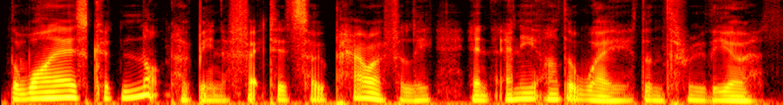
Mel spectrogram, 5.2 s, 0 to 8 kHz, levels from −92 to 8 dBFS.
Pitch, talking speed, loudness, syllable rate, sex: 105 Hz, 195 wpm, -20 LUFS, 5.2 syllables/s, male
